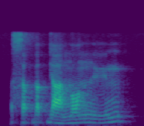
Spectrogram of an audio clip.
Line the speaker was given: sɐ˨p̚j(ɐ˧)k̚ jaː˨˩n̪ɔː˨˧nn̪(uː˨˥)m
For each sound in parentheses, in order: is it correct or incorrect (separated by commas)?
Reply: correct, incorrect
